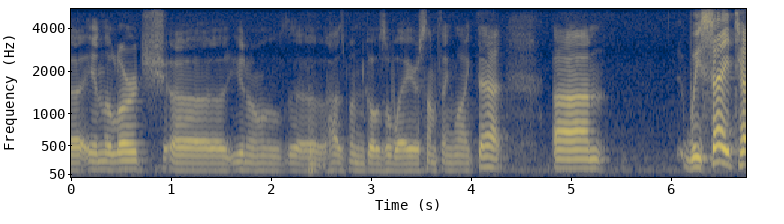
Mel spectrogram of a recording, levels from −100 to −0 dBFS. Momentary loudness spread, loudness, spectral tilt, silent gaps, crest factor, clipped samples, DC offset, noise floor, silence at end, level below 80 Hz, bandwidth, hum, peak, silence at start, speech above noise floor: 13 LU; -29 LUFS; -5.5 dB/octave; none; 22 dB; under 0.1%; under 0.1%; -60 dBFS; 0 s; -70 dBFS; 5.4 kHz; none; -8 dBFS; 0 s; 32 dB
